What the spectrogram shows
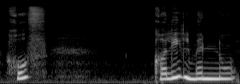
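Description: A woman's voice: sits high, steady tone, slow pace, dark tone, no room sound. A woman with an Egyptian accent, a guest education expert, explaining her ideas in an interview and often asking rhetorical questions. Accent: Egyptian Arabic.

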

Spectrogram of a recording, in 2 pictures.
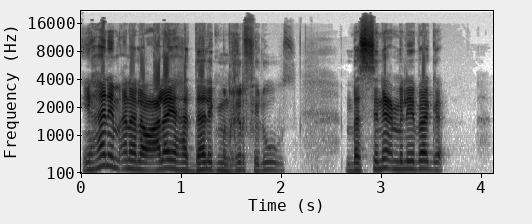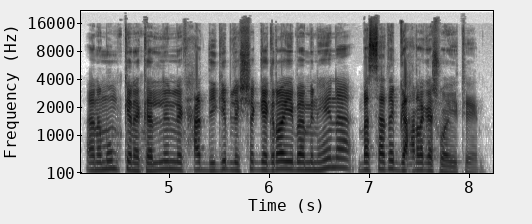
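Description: A man's voice: high-pitched, racing, a bit bright, clean tone, no echo, studio quality. An actor playing a wary, haggling Egyptian building doorman in a radio drama, deferential and folksy, with an Egyptian accent.

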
